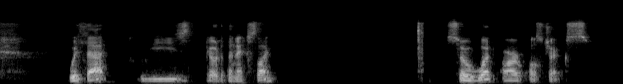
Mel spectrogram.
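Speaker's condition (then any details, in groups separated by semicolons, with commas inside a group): No condition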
